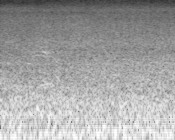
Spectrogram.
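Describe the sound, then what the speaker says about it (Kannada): Water rushes steadily through the Marikanive dam channel, a loud, unbroken roar of flowing water with no pauses. "ನೋಡಿ ಮಾರಿಕಣಿವೆಯ ಚಾನಲ್ ನೀರು"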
